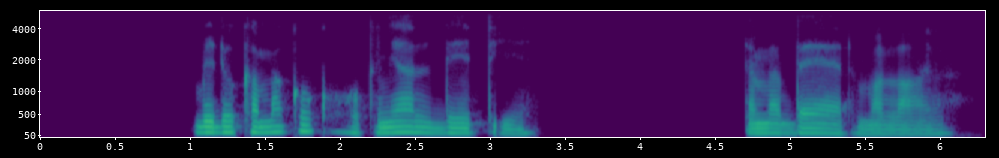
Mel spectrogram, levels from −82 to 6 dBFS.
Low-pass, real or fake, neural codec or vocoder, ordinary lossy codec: 5.4 kHz; fake; autoencoder, 48 kHz, 32 numbers a frame, DAC-VAE, trained on Japanese speech; none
